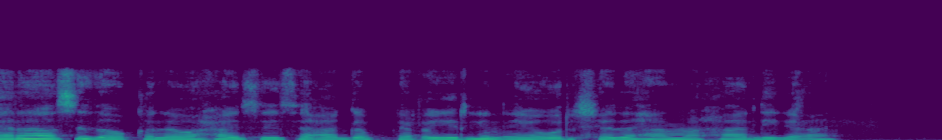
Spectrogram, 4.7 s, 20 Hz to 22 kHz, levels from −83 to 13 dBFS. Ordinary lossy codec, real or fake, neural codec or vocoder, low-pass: none; fake; codec, 24 kHz, 3 kbps, HILCodec; none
